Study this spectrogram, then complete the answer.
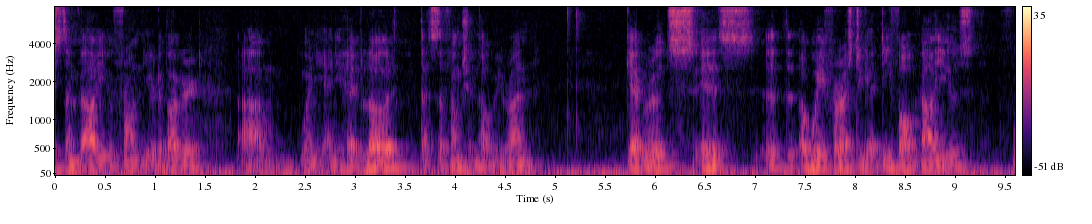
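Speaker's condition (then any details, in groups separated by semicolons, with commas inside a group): No condition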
